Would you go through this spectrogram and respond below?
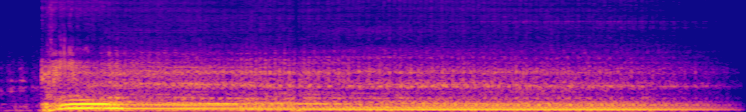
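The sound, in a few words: Corvette engine cold start and idling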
